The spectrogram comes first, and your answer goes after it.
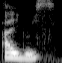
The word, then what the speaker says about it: Aigis: Donc ça se prononce Aiguis. Euh et ça s'écrit Aigis.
